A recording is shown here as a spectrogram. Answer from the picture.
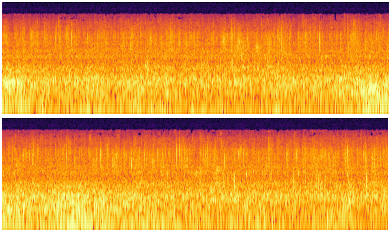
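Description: Faint, steady rain, with many small drops pattering through it.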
